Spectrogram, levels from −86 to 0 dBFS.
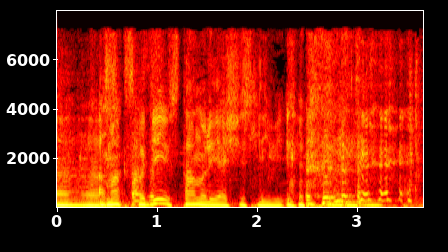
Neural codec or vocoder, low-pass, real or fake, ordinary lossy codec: none; 7.2 kHz; real; MP3, 48 kbps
